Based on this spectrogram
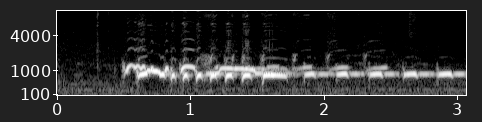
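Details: Zebra doves, local and Bangkok types, with a local female calling to lure males or wild doves. After a quiet start, a loud warbling roll of quick coos begins and settles into a steady trilled note.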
